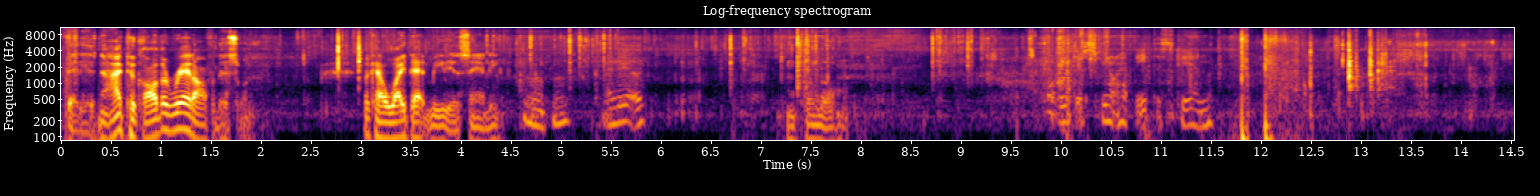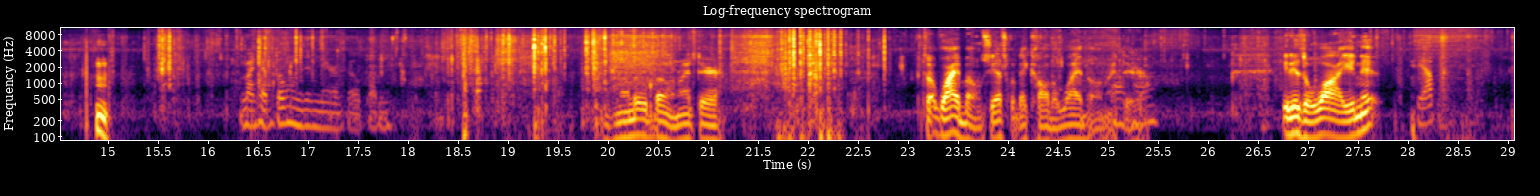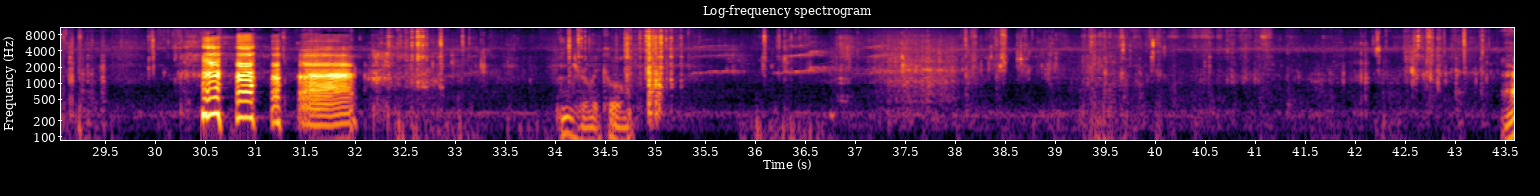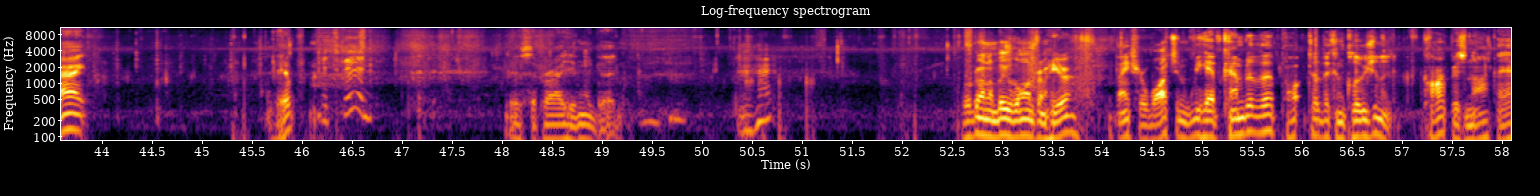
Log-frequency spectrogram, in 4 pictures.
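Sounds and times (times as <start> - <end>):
crunching and chewing food: 0.0 - 31.4, 32.0 - 58.0.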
